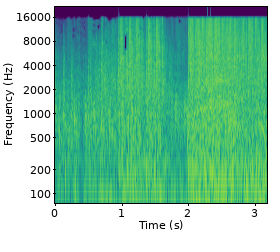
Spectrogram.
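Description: Machine guns fire in rapid bursts nearby.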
